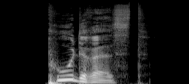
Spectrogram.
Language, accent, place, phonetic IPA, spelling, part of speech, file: German, Germany, Berlin, [ˈpuːdʁəst], pudrest, verb, De-pudrest.ogg
- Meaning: second-person singular subjunctive I of pudern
